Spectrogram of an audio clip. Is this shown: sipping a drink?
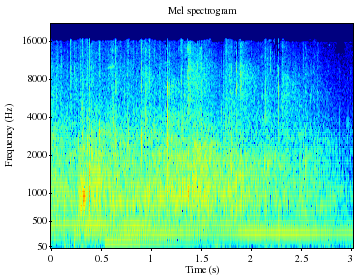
no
